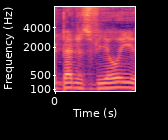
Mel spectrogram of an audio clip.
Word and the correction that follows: Bezhanishvili: is one of those guys uh, who, Bezhanishvili, that, that's how you pronounce it, Bezhanishvili.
